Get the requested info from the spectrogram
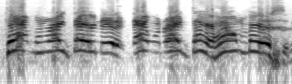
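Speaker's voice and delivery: imitating the girl in the back seat. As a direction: point him out like a tattletale. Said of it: "the girl in the back seat was like".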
